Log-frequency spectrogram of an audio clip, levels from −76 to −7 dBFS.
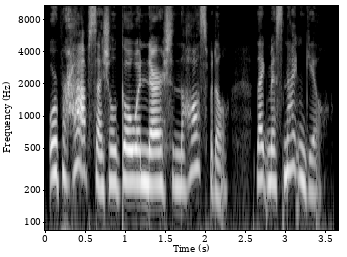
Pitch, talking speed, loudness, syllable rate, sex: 240 Hz, 210 wpm, -18 LUFS, 6.4 syllables/s, female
